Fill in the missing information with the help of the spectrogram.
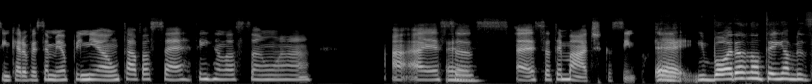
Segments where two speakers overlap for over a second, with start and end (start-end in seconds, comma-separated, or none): none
